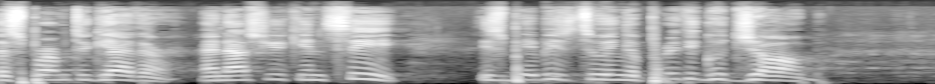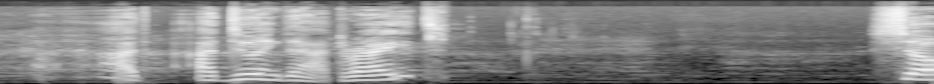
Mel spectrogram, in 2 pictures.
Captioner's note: laughing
